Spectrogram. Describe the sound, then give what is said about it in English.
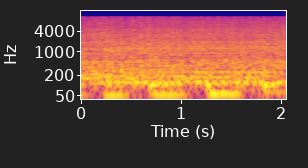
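A new snow blower runs while clearing a small driveway and sidewalk, giving off a loud, steady engine roar with a heavy low rumble and no voices. “How about this new snow blower plus super fast ice melt for the sidewalk?”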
